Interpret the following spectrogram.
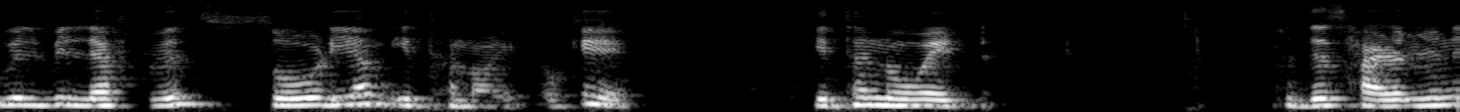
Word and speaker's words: ethanoate: big test tube will be left with sodium ethanoate.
